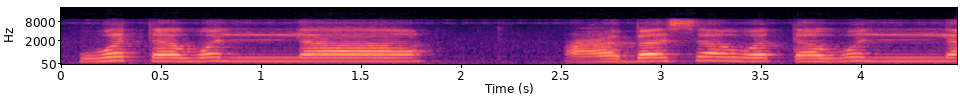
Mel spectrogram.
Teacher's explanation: لام باریک ہی رکھنا ہے، اس کو موٹا نہیں کرنا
